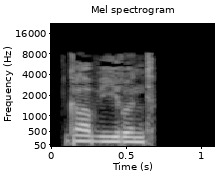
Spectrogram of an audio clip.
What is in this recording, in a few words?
"gravierend", German; adjectives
